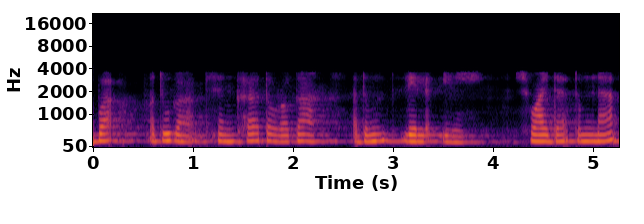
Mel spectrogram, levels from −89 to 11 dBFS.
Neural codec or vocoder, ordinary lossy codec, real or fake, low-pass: codec, 24 kHz, 1.2 kbps, DualCodec; none; fake; 3.6 kHz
